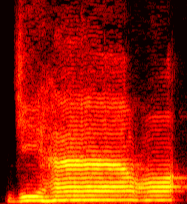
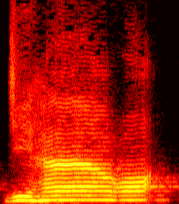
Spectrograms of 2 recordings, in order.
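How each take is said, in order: The two takes are said the same way.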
